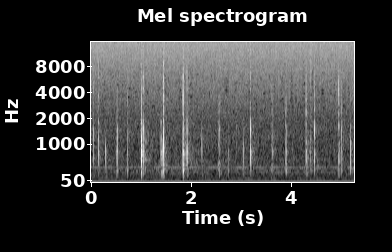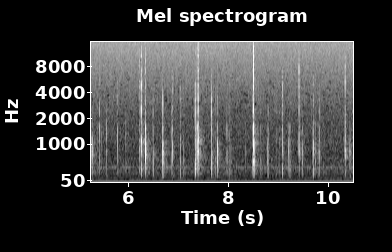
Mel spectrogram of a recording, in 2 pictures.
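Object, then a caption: Glass tablet screen. Long nails tap on the glass screen of an iPad with both hands, giving about two dozen quiet, sharp, bright clicks at an uneven pace. Each tap stops almost at once, over a faint, steady low hum.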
